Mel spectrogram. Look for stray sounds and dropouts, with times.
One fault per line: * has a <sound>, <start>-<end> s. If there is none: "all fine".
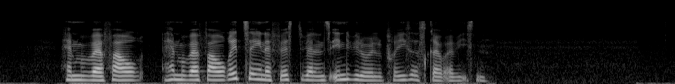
all fine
